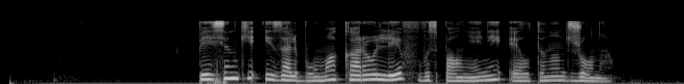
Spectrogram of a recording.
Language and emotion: Russian, neutral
